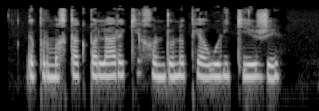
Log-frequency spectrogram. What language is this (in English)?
Pashto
